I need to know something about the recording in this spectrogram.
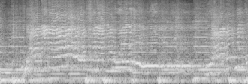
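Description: A woman singing into a microphone over a live band, with a wavering vocal line that slides down into a long held note through the middle.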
